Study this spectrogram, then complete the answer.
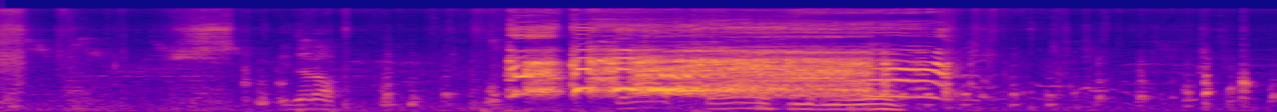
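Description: Loose chickens cluck around a home yard while a rooster lets out one loud, close crow lasting about two seconds, with a person calling briefly nearby.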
